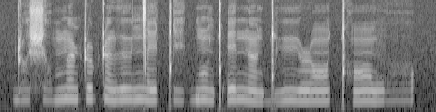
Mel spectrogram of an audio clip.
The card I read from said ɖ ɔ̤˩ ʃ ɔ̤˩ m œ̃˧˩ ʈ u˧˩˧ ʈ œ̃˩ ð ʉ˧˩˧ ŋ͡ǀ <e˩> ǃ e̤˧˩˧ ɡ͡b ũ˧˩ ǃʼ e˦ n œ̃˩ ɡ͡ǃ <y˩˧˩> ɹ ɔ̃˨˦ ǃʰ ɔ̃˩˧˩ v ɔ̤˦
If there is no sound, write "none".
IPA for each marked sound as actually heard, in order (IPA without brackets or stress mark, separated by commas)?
e˩, y˩˧˩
